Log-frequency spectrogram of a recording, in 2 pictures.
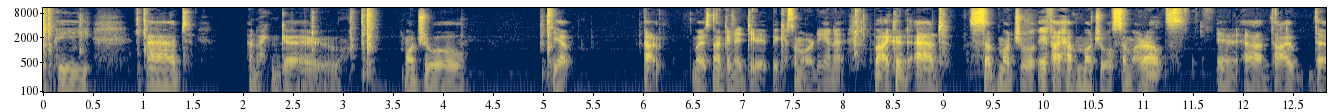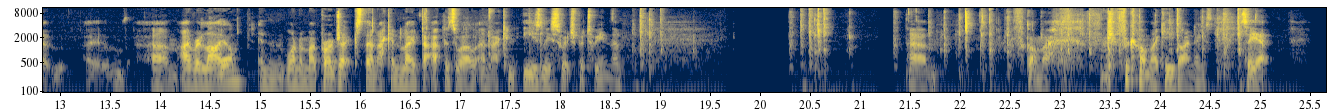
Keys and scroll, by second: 0.9 a, 2.5 Right, 3.1 Return, 4.9 Return, 18.7 ctrl+x, 18.8 o, 20.3 ctrl+x, 20.5 o, 22.1 ctrl+F8, 22.9 Up, 23.1 Up, 23.4 Down, 24.0 Up, 24.7 Up, 25.2 Up, 25.2-25.6 Up.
